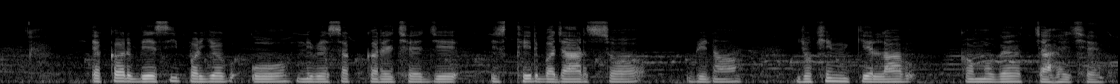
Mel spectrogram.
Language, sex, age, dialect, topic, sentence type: Maithili, male, 18-24, Eastern / Thethi, banking, statement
